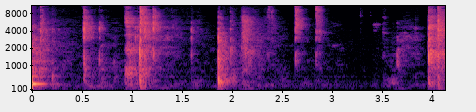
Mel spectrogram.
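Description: Sticky vinyl transfer paper being worked off a decal on a clear plastic box: a run of irregular sharp crackles and clicks with short gaps between them.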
